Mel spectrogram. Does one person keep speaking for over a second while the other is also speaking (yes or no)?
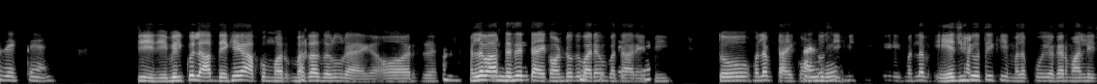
yes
